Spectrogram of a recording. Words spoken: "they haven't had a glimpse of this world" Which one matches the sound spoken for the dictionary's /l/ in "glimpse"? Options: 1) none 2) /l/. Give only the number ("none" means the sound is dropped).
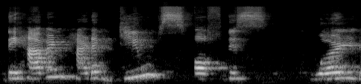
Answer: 1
